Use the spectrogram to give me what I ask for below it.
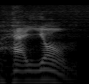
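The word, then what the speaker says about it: היום: All right, make certain you use the a sound. It's pathach there, okay? Hammelech, hakol, hayom.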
